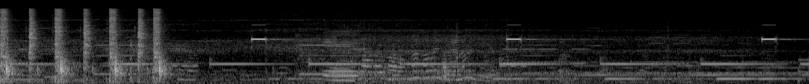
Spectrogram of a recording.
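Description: LUCAS mechanical chest-compression device pumping in a steady rhythm of about three strokes a second, then stopping just under two seconds in as resuscitation is halted. After it stops, steady electronic monitor tones remain, with a short high beep about every two and a half seconds.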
